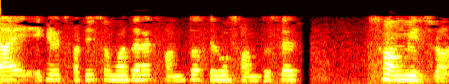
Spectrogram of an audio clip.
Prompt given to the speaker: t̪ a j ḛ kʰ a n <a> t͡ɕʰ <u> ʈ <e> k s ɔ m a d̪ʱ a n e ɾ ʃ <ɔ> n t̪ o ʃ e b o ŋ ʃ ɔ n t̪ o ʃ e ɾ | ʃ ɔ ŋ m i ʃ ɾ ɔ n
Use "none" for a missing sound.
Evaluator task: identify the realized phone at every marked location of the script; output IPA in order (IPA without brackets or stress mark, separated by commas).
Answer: e, ɔ, i, ɔ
